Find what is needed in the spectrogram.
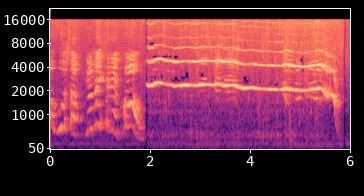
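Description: A girl's high-pitched voice calling out, then a long shrill scream held on one steady pitch for about four seconds that sinks slightly and drops away at the end.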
